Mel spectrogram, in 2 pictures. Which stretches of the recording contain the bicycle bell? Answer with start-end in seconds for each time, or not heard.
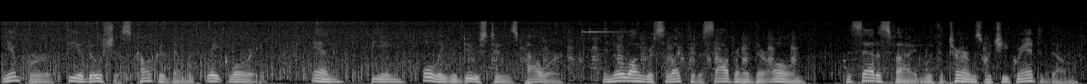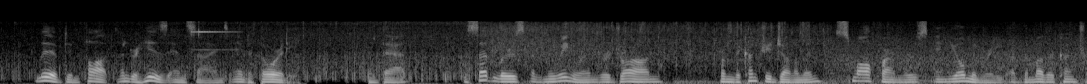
5.8-6.2, 12.8-13.2.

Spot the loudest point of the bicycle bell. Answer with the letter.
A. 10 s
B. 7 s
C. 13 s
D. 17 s
C.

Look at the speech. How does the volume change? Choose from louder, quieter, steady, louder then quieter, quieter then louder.
steady.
